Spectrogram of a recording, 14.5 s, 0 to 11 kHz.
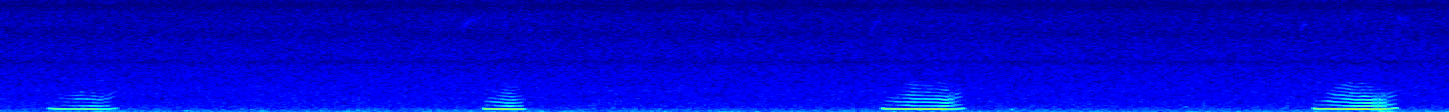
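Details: Cat snoring with short, high, squeaky whistling sounds repeating about 14 times a minute.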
